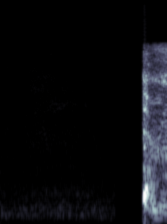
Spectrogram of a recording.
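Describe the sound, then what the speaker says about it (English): After near silence, a woman gives a single abrupt cough close to the microphone, short and sharp with a breathy tail. "I just had to cough."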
